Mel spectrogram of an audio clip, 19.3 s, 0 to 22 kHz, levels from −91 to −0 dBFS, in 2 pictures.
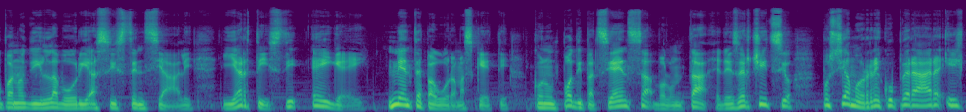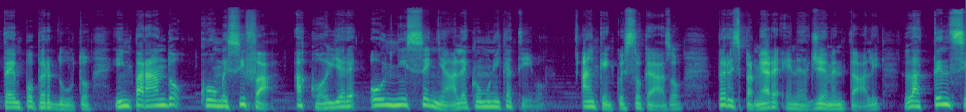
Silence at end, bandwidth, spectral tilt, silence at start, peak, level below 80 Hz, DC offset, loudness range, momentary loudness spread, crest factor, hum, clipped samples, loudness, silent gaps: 0 s; 17 kHz; -3.5 dB/octave; 0 s; -6 dBFS; -62 dBFS; under 0.1%; 3 LU; 11 LU; 22 dB; none; under 0.1%; -27 LUFS; none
